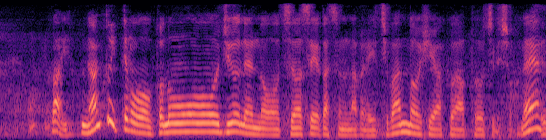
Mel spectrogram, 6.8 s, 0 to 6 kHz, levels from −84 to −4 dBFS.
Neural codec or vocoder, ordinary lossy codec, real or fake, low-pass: codec, 16 kHz, 1 kbps, FunCodec, trained on LibriTTS, 50 frames a second; AAC, 24 kbps; fake; 5.4 kHz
